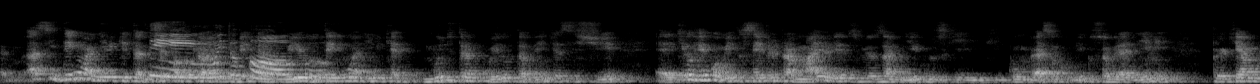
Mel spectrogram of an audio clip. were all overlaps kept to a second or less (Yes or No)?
No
